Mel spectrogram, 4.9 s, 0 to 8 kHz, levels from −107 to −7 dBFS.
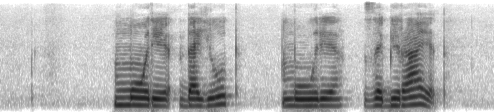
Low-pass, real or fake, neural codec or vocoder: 7.2 kHz; fake; codec, 44.1 kHz, 7.8 kbps, Pupu-Codec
